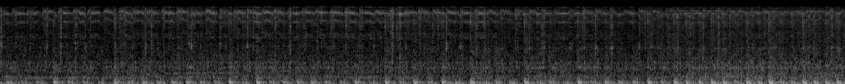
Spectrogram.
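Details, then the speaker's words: Carbureted Honda Revo Absolute/Blade after the air screw and idle screw were adjusted to cure heavy fuel use: a steady low putter with even firing and no misses or hunting. Normal idle. "Nah, ini udah pas. Oke, jadi seperti itu para brother semua cara setel karburator yang tadinya boros ya di motor Revo Absolute atau Honda Blade agar irit di bagian bensin atau BBM-nya."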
